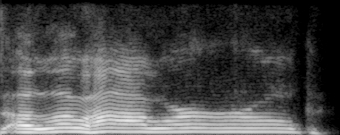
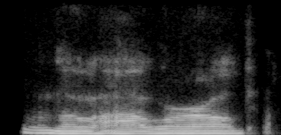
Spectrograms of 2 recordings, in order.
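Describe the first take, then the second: First: Slow, high, sing-song Aloha world; drawn-out greeting. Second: Said in the usual way. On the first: Retold or imitated. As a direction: stretch the greeting out like a lounge host. Reading a chat greeting aloud.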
